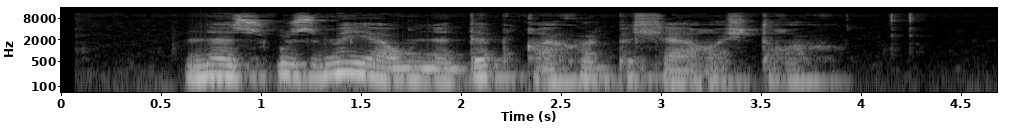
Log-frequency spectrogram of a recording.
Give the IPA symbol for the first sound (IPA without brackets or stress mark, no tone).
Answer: n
